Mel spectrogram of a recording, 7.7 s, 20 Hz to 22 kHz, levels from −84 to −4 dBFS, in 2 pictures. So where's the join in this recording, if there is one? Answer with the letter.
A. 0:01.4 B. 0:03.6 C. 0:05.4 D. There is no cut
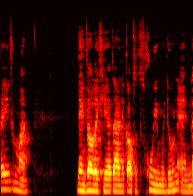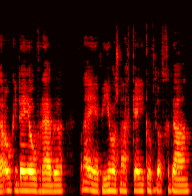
B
